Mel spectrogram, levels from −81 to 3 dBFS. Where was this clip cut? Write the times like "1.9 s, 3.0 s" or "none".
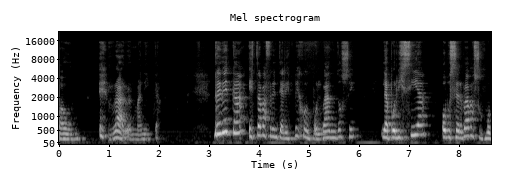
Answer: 1.0 s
